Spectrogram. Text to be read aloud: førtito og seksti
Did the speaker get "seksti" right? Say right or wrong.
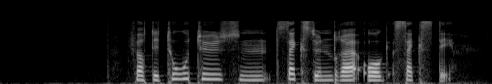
right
